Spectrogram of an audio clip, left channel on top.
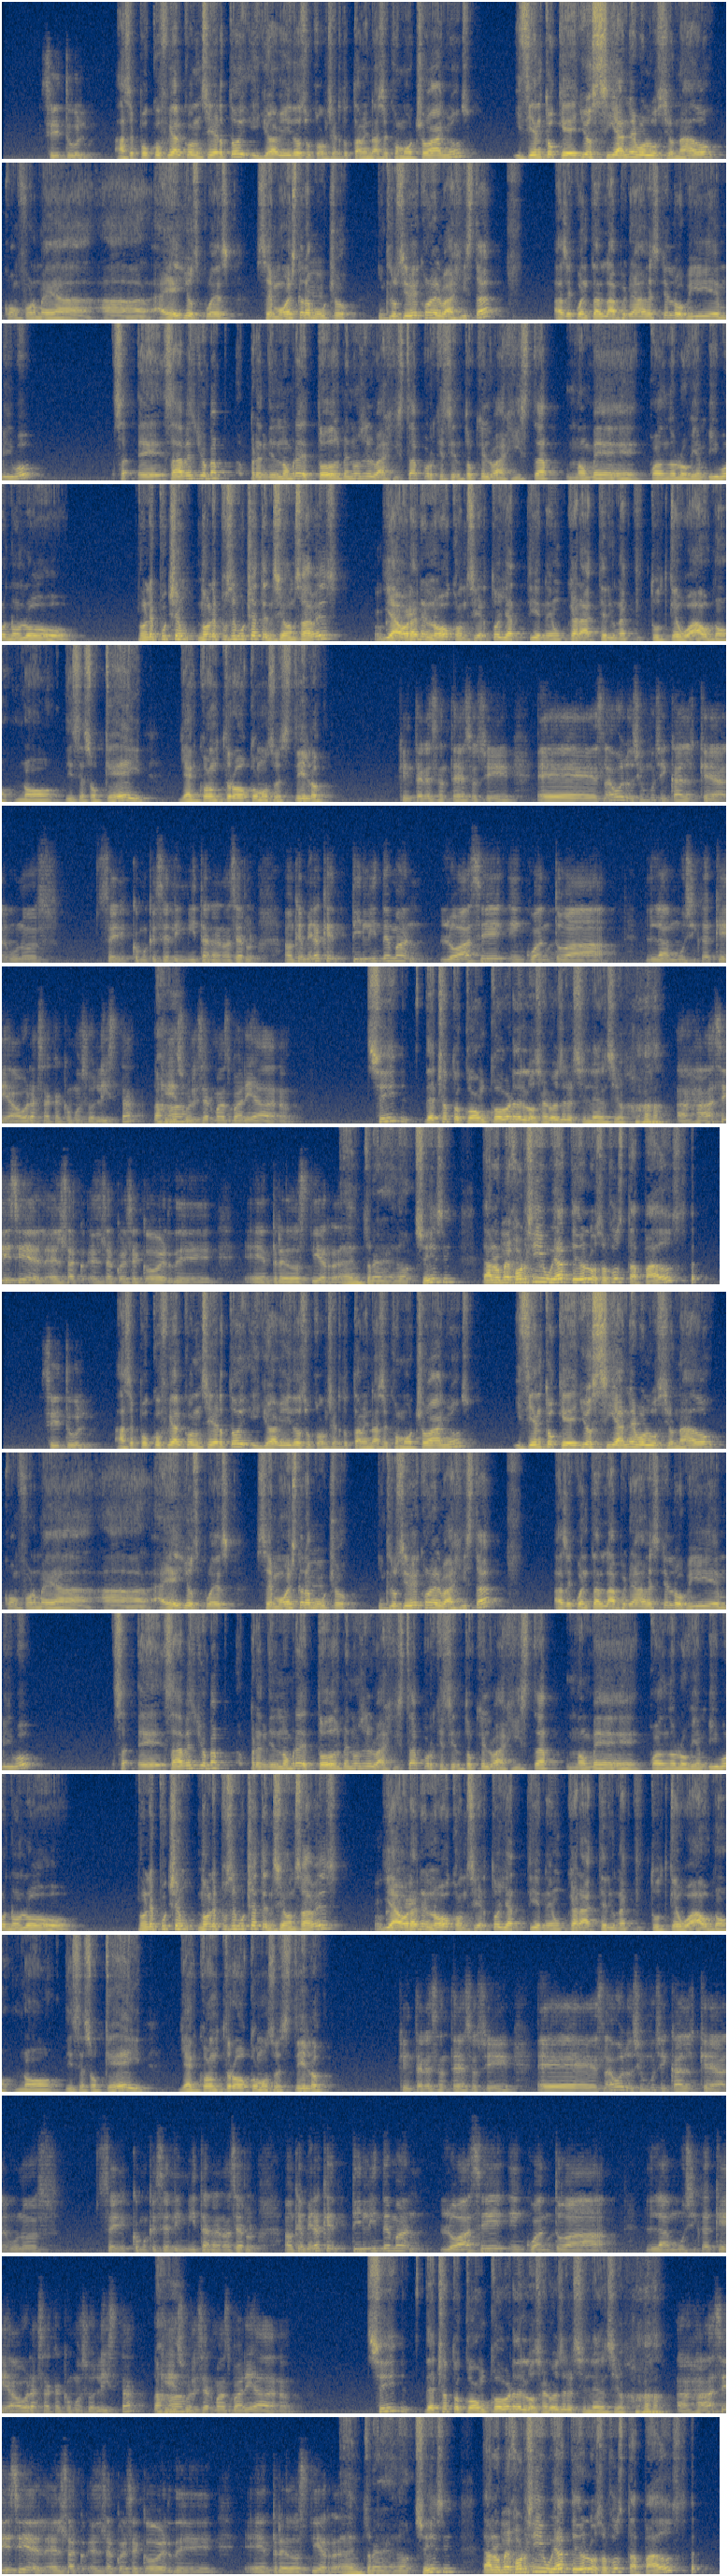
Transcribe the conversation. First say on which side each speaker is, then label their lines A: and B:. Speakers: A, on the left; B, on the left.
A: Sí, Tool.
B: Hace poco fui al concierto y yo había ido a su concierto también hace como ocho años y siento que ellos sí han evolucionado conforme a, a- a ellos, pues se muestra
A: Ok,
B: mucho, inclusive con el bajista, haz de cuenta la primera vez que lo vi en vivo, sa- eh, sabes, yo me ap- aprendí el nombre de todos menos del bajista porque siento que el bajista no me, cuando lo vi en vivo no lo, no le puse, no le puse mucha atención, ¿sabes?
A: ok.
B: Y ahora en el nuevo concierto ya tiene un carácter y una actitud que, wow, no, no, dices, ok, ya encontró como su estilo.
A: Qué interesante eso, sí. Eh, es la evolución musical que algunos se como que se limitan a no hacerlo. Aunque mira que Till Lindemann lo hace en cuanto a la música que ahora saca como solista,
B: Ajá,
A: que suele ser más variada, ¿no?
B: sí, de hecho tocó un cover de Los Héroes del Silencio. <laughs>
A: Ajá, sí, sí, él, él sacó, él sacó ese cover de Entre dos tierras.
B: Entre, no, sí, sí. A lo mejor
A: Ajá.
B: sí hubiera tenido los ojos tapados,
